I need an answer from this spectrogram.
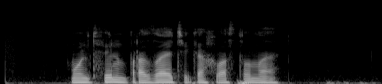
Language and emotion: Russian, neutral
